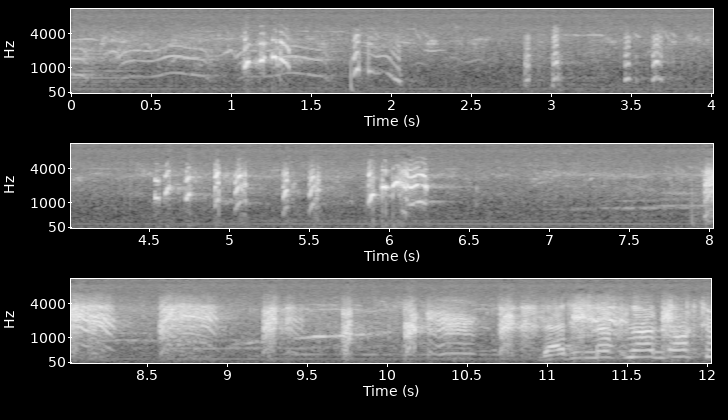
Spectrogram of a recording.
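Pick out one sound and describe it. A chimpanzee screeches and chatters excitedly.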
